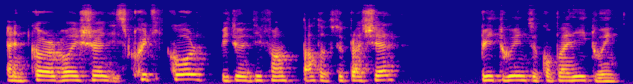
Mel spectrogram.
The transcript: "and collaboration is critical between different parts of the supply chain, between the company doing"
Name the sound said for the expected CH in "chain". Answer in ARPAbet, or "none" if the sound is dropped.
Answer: SH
